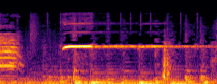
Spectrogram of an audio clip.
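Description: A whistle blown in one long, steady blast that starts about half a second in and holds at a single high pitch, over background music.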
